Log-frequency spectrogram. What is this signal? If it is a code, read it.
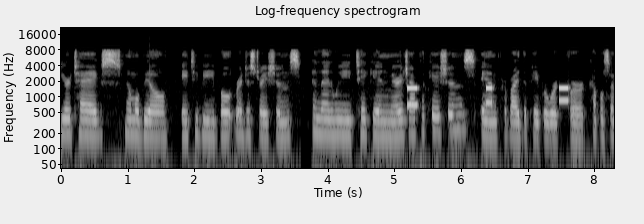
DTMF, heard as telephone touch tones, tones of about 130 ms. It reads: 3 6 9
